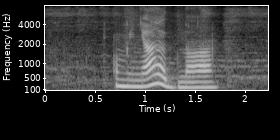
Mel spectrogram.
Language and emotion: Russian, sad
